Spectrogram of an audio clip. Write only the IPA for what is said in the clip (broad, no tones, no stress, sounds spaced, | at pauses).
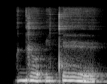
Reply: ɡʲ o ʔ i t ɾ ɪː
